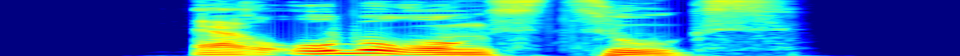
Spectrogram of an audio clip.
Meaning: genitive singular of Eroberungszug
- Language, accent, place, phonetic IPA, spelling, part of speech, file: German, Germany, Berlin, [ɛɐ̯ˈʔoːbəʁʊŋsˌt͡suːks], Eroberungszugs, noun, De-Eroberungszugs.ogg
